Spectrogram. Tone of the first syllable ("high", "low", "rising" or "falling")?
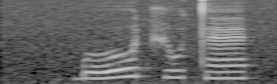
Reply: rising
